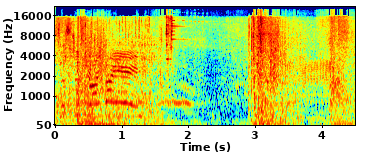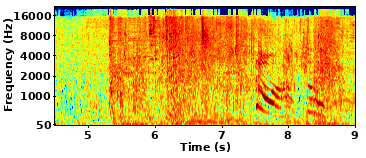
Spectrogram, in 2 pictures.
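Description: Glowing crystals detonating in Horizon Burning Shores, set in the ruins of LA: repeated loud blasts and gunfire-like bursts through the clip, with game effects and voices around them.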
